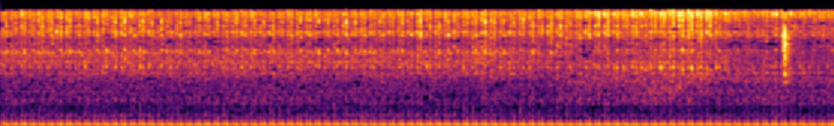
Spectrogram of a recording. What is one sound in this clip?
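A small engine idles steadily close by.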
